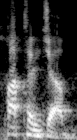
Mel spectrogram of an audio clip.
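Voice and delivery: "পার্ট টাইম জব" with a single t; one t in part time job. Shown as a demonstration. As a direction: link part and time, no double t. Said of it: "একটা টি বলবে এখানে". (একটা টি দিয়ে "পার্ট টাইম জব")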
